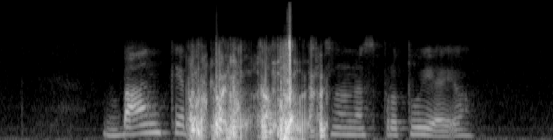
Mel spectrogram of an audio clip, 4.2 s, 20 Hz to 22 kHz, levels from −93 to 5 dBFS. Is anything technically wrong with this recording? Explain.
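Yes. From 1.39 s to 2.48 s there is a codec payload misread. The speech turns into garbled noise and warble that barely tracks it. This points to octet-aligned AMR frames being unpacked as bandwidth-efficient, so every field lands misplaced. The surrounding AMR wideband speech at 12.65 kbit/s is clear.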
